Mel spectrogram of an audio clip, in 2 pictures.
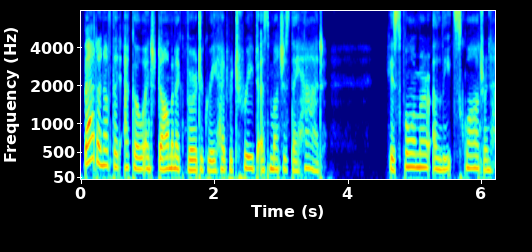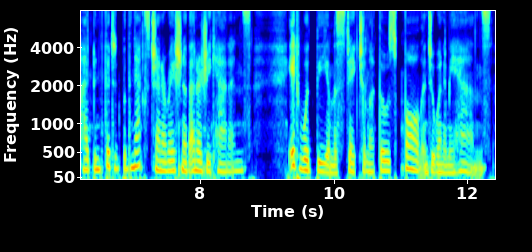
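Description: A woman's voice: fairly low pitch, lively intonation, moderate pace, darkish tone, dry recording. Woman narrating fiction, close and dry. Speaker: audiobook narrator.

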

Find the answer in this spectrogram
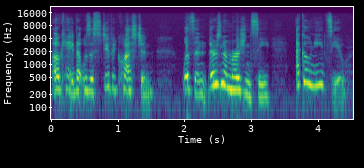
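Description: A woman's voice: sits high, animated, brisk, no echo, voice pushed up. A woman voicing an earnest female police detective who pleads insistently and babbles with urgency in an audiobook story. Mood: urgent.

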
